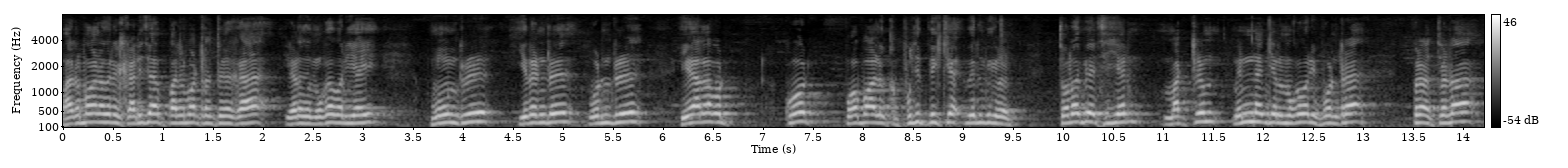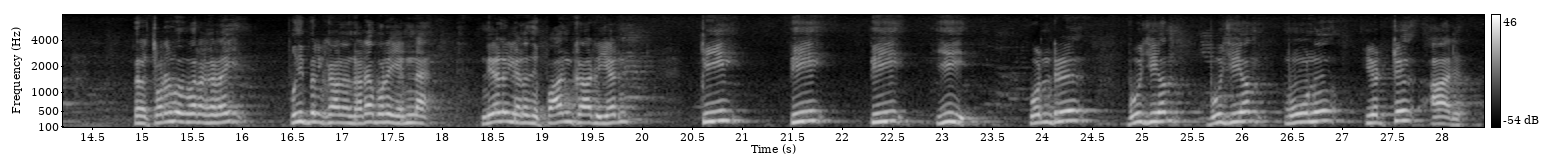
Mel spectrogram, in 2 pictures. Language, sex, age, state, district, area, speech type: Tamil, male, 60+, Tamil Nadu, Tiruchirappalli, rural, read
